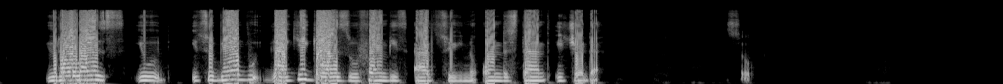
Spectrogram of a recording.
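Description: Integer overflow cracks through this speech at 0.54 to 0.98 s, pushed about 11 dB past the limit, and at 1.44 s just before "would it", grazing the limit. They return just after "would it" at 2.10 to 2.38 s (about 9 dB over), 2.75 to 5.38 s (about 13 dB over) and 5.75 to 5.96 s (about 7 dB over). Loud peaks wrap to the opposite sign instead of being limited. The waveform shows large vertical jumps and the spectrogram shows broadband vertical streaks.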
